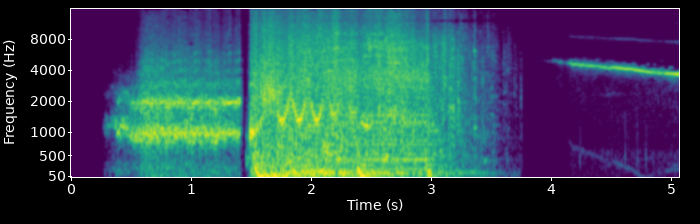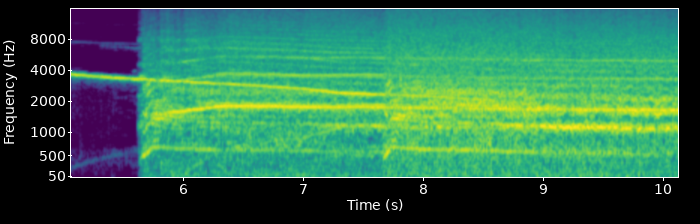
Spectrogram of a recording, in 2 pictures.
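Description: Cartoon car-crash sound effects: a short loud crash about a second and a half in, a falling whistle around four seconds, then a long loud screech with screaming.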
